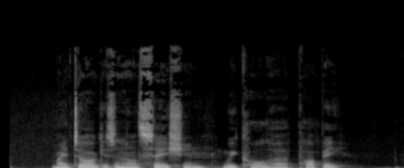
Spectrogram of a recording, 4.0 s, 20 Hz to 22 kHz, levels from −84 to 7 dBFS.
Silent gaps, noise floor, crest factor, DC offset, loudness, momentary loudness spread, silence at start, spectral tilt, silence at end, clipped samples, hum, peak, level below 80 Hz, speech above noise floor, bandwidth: none; -46 dBFS; 20 dB; under 0.1%; -27 LUFS; 8 LU; 0.1 s; -5 dB/octave; 0 s; under 0.1%; none; -8 dBFS; -48 dBFS; 19 dB; 16 kHz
